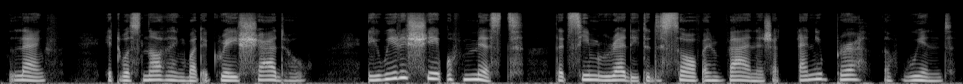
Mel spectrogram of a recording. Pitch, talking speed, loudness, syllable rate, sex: 195 Hz, 160 wpm, -19 LUFS, 4.6 syllables/s, female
